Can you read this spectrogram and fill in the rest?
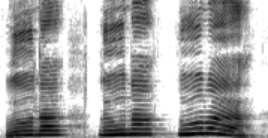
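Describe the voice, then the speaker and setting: Woman acting baby male dragon, timid, anxious, pleading, raised pitch, slow storybook delivery. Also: expressive, gravelly, darkish tone, full character voice. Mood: panicked pleading. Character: small, timid, frightened young male dragon.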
